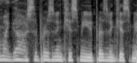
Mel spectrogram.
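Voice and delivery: giddy, high, rushed, excited gushing squeal. Retelling a wife prancing over after a kiss: imitating wife's excited gushing. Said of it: "she starts prancing over to me".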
